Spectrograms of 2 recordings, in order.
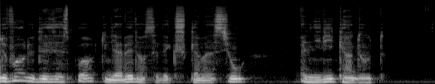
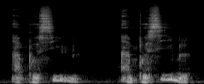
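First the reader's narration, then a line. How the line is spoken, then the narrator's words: Murmur. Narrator (French): murmura-t-il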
